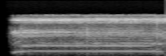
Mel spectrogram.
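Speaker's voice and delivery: tearful high whine; high crying whimper. Real, not acted. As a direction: let out a high, loud choked cry. Moved by the anime quote.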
